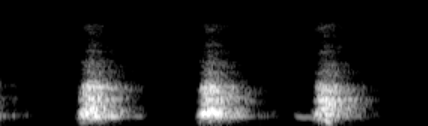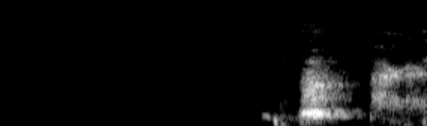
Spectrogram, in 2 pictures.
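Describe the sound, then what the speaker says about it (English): A pet dog barks three times in quick succession at close range, then after a pause lets out two more barks, the last one shorter and higher; no talk is heard. "Man, that dog is a lot to deal with from time to time."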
